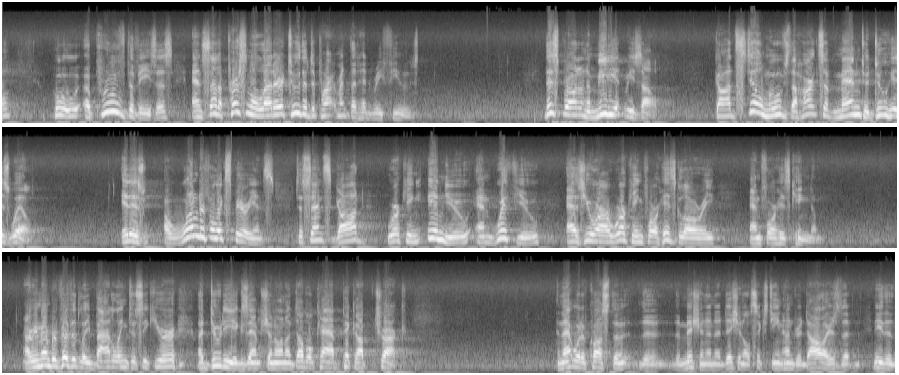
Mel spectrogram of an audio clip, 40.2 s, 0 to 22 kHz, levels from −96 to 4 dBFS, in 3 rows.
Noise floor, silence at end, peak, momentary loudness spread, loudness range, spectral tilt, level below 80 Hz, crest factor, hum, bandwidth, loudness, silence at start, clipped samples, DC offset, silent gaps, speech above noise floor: -40 dBFS; 0 s; 0 dBFS; 11 LU; 5 LU; -4.5 dB/octave; -52 dBFS; 12 dB; none; 16 kHz; -12 LUFS; 0 s; under 0.1%; under 0.1%; none; 29 dB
